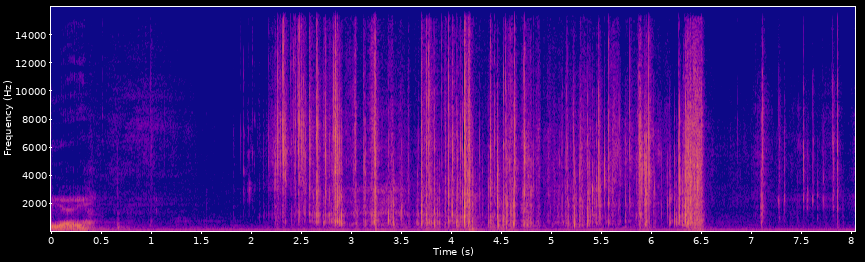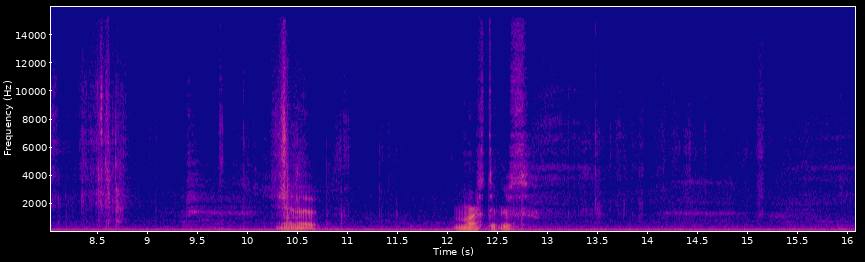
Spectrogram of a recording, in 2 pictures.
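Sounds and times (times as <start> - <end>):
wrapper tearing and crinkling: 1.9 - 8.8.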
